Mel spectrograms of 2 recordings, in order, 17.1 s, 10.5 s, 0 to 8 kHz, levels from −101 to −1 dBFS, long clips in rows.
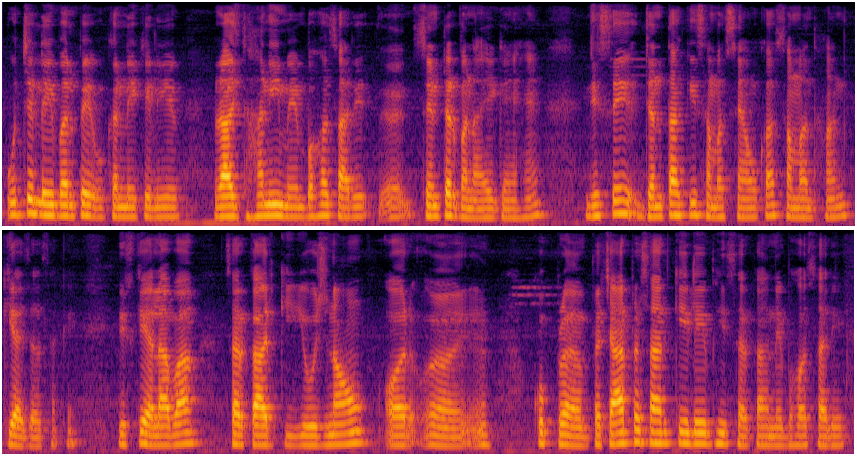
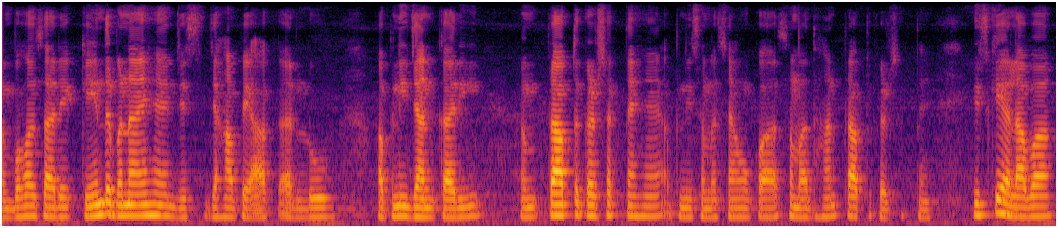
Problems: constant background noise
